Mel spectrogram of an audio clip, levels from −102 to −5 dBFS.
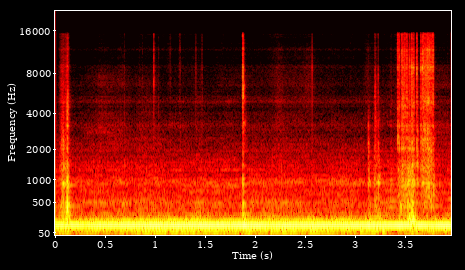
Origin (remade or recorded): remade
